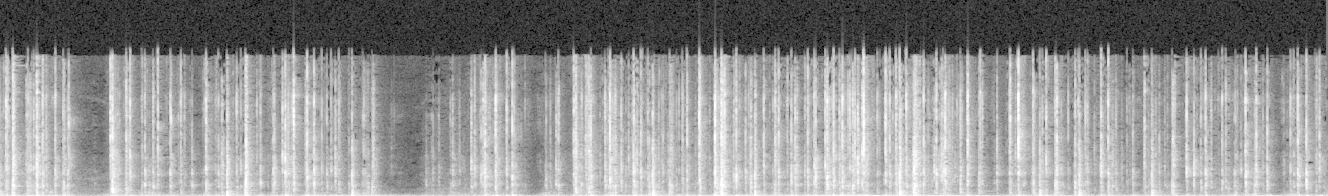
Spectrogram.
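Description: Both hands type with their fingertips on a compact mechanical keyboard with plastic keycaps in a grey frame, lying on a purple rug. The result is a rapid, continuous stream of sharp, clicky key taps with bright highs over a steady low hum.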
